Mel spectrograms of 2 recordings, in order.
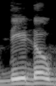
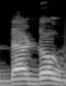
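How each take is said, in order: First: 'The' is said with a long 'ee' vowel. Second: 'The' is said with a short 'uh' vowel. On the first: The speaker calls it wrong. "ये गलत हो जाएगा" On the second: The speaker calls it right. "द dog बोलेंगे"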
